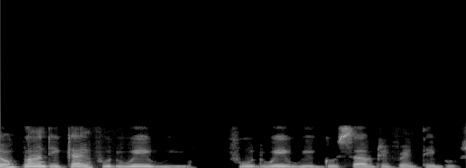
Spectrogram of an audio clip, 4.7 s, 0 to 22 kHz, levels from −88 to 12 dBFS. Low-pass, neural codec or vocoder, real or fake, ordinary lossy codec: 5.4 kHz; none; real; none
